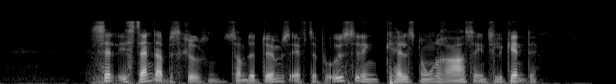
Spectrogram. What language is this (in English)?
Danish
